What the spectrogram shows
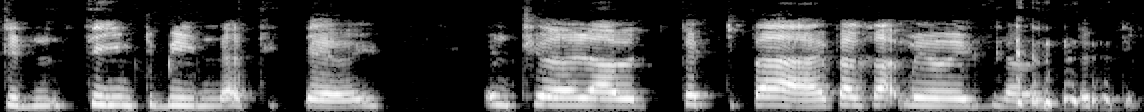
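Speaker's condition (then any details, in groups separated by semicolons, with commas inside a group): Deafness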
